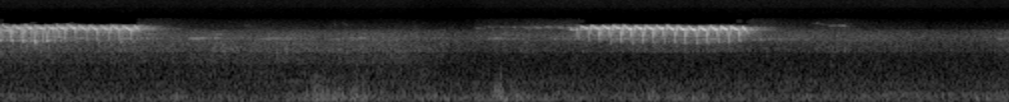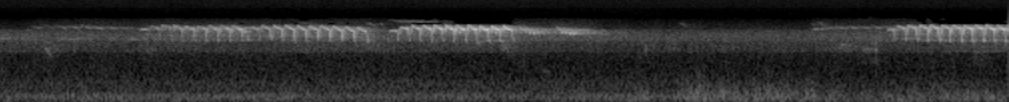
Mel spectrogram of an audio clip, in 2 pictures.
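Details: Bohemian waxwings on rowan in December, Pushkin, Saint Petersburg, Russia, feeding on leftover berries; sharp, high trilled calls come in separate bursts of under a second, roughly every two to three seconds, with faint rustling between.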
